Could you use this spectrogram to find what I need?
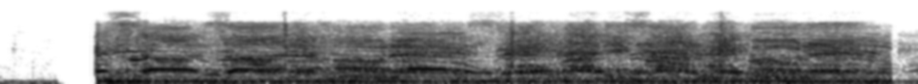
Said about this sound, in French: C'est l'année du sang, scandent les manifestants à Téhéran.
